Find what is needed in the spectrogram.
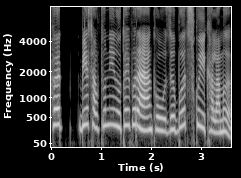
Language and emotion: Bodo, disgusted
